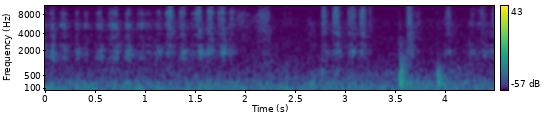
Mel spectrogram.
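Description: A green colored pencil, held in the fingertips, scratches and rubs across a thin white paper mandala coloring sheet lying flat on a table while the other hand holds the sheet still. The result is a quiet, steady, bright scratchy hiss in short rhythmic strokes, with a couple of sharper ticks near the end.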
